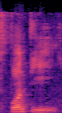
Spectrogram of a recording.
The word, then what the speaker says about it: Merleau-Ponty: It's pronounced as Ponty.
